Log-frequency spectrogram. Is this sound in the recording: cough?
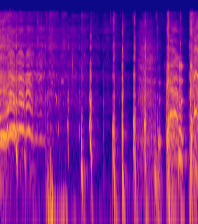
yes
